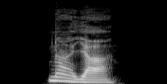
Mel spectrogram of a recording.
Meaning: 1. well 2. uh-huh, if you say so (expresses disagreement with what was said but an unwillingness to argue about it)
- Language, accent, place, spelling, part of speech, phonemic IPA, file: German, Germany, Berlin, naja, interjection, /na(ː)ˈja(ː)/, De-naja.ogg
